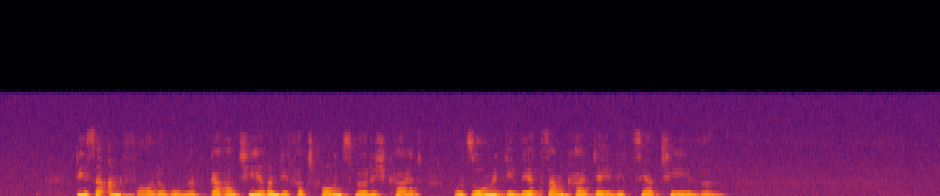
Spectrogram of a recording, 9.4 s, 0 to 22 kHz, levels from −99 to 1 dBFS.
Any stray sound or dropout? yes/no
no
